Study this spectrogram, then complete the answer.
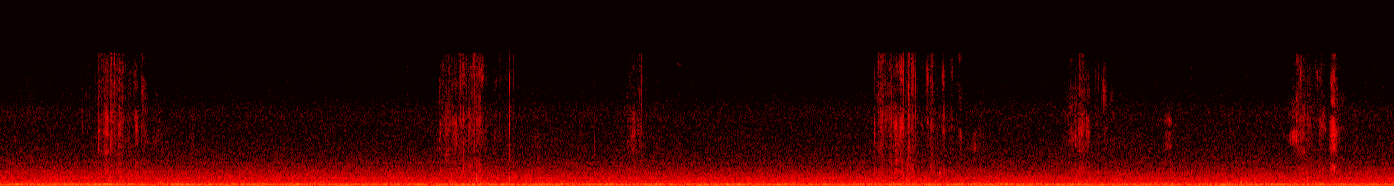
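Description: A cockatiel chirps in short, high bursts.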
